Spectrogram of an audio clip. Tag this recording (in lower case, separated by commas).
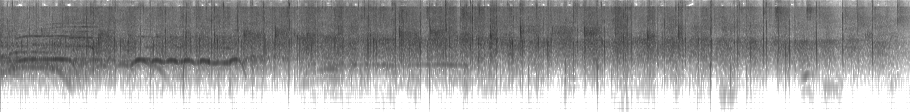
speech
